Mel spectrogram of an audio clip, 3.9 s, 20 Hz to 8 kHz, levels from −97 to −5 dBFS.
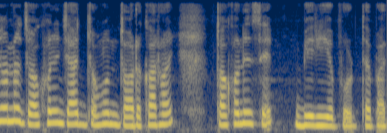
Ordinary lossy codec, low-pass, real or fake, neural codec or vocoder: none; 7.2 kHz; fake; codec, 16 kHz in and 24 kHz out, 2.2 kbps, FireRedTTS-2 codec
